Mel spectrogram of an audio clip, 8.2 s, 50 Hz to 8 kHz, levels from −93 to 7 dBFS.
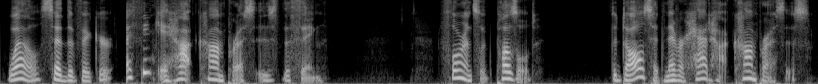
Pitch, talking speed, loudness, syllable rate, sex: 210 Hz, 160 wpm, -22 LUFS, 5.1 syllables/s, female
